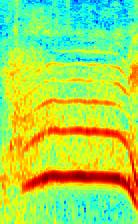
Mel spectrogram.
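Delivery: put-on very high, bright little-kid hi; toddler greeting. Neighbor's three-year-old son greeting, high child voice. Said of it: "he comes and is like".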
